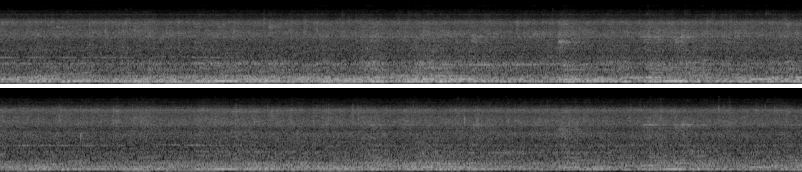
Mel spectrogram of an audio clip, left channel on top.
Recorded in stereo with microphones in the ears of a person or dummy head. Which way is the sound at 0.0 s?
45° left (ahead or behind).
